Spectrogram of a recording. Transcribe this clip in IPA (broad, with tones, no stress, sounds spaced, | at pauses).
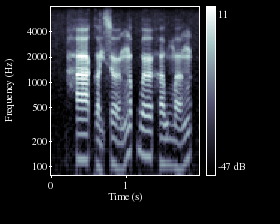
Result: h aː˧ k ɐ˨˩ j s œː˨˩ ŋ ɐ˥ p̚ w œː˧ h ɐ˨ w m ɐ˨˥ ŋ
